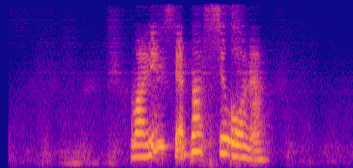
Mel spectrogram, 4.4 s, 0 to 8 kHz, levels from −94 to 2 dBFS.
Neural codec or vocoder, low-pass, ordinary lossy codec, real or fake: codec, 44.1 kHz, 0.9 kbps, DAC; 7.2 kHz; none; fake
